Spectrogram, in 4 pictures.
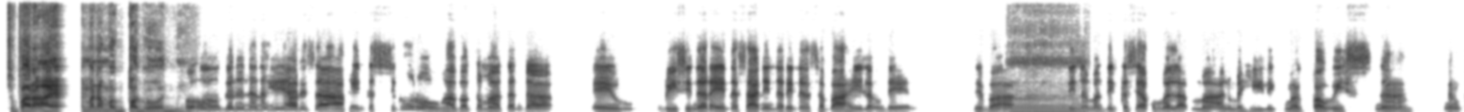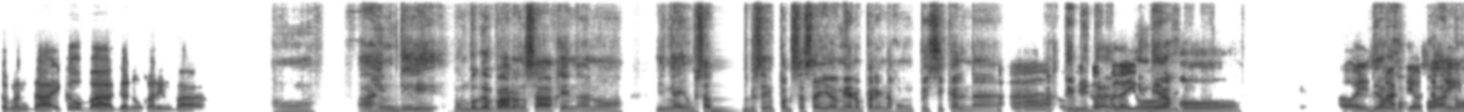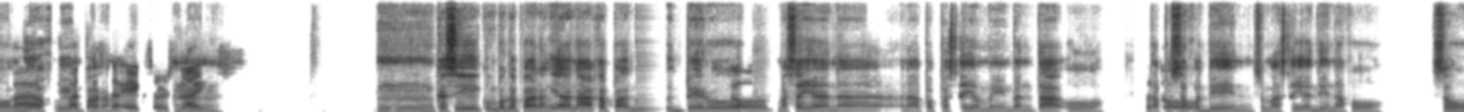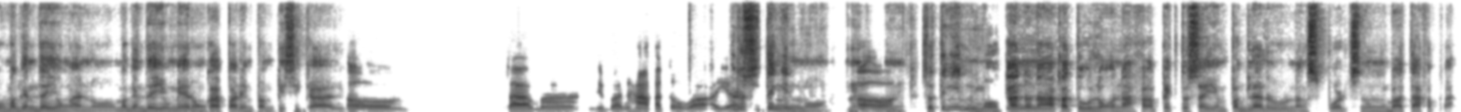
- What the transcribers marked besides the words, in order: wind; distorted speech; other background noise; mechanical hum; tapping
- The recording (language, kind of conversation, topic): Filipino, unstructured, Ano ang paborito mong laro noong bata ka?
